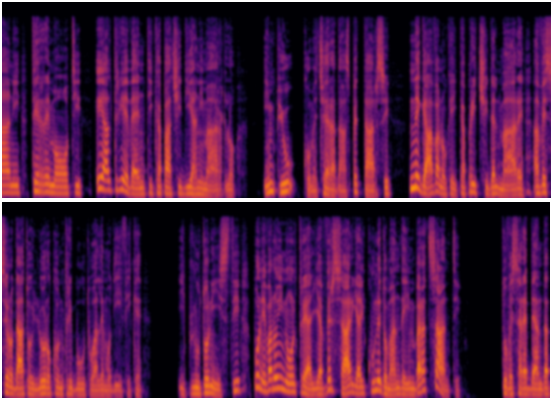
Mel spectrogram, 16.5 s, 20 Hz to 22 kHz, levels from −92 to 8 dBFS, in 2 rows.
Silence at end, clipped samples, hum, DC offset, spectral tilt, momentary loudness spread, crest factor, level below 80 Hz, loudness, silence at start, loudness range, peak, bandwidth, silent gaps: 0 s; under 0.1%; none; under 0.1%; -4.5 dB/octave; 10 LU; 20 dB; -66 dBFS; -26 LUFS; 0 s; 4 LU; -6 dBFS; 16 kHz; 10.83-10.87 s, 15.39-15.73 s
